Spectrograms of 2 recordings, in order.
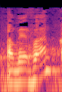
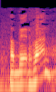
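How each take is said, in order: No difference in how they are said.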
